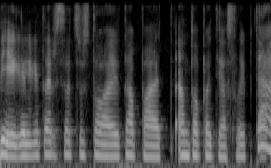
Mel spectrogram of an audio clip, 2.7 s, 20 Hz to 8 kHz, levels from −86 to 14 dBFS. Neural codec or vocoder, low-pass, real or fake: none; 7.2 kHz; real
